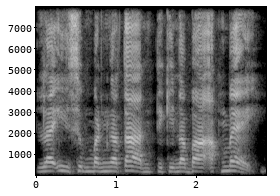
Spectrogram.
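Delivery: ordinary delivery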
